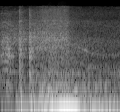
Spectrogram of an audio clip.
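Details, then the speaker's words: Chevrolet Optra that would not start (immobilizer issue) cranks briefly, catches cleanly and revs before settling after the immobilizer was cancelled, plug still connected; normal start. "ขออนุญาตวัดรอบนะครับอ่าฮะโอเคนะครับมาติดปกติงุ"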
